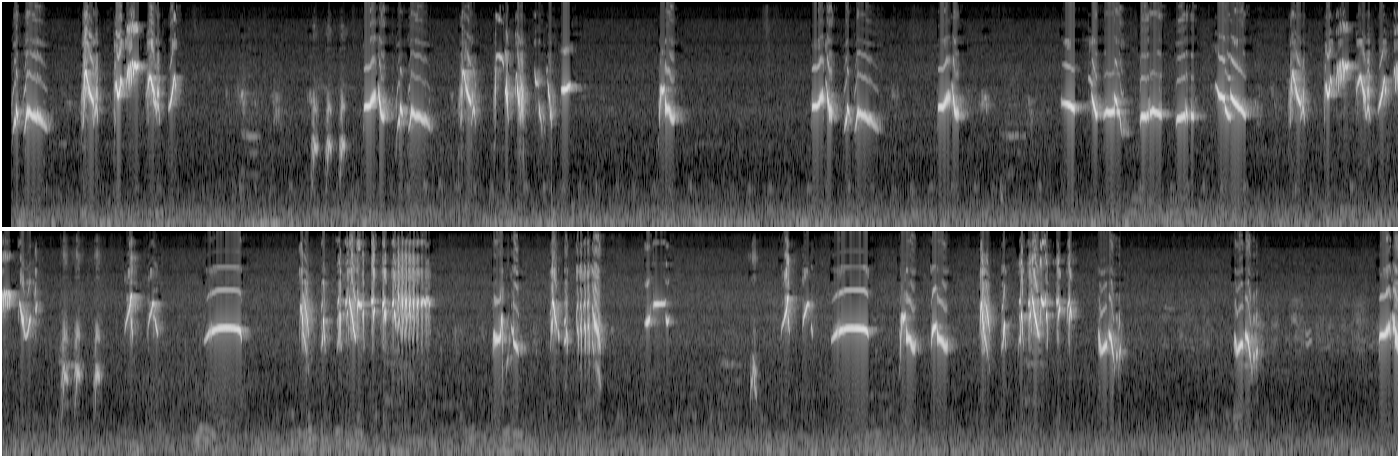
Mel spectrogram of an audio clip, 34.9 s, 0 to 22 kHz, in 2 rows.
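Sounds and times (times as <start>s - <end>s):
bird singing whistled phrases: 0.1s - 2.2s, 3.9s - 7.2s, 10.1s - 11.0s, 13.2s - 20.6s, 21.2s - 22.9s, 23.6s - 25.8s, 26.8s - 31.5s, 32.9s - 33.2s, 34.6s - 34.9s.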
